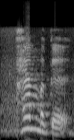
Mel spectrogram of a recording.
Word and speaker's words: hamburger: ๆ กัน นะ คะ h a m b u r g e r Hamburger เน้น หนัก ที่ พยางค แรก นะ คะ คำ ว่า แม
